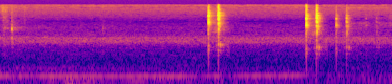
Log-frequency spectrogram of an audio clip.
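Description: A small metal knife blade carves a solid oval pale green soap bar with a green glitter inlay, held in hand, peeling thin curling shavings off its surface. Short, bright, crisp ticks and scrapes come in quick pairs over a quiet, low, steady hum.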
